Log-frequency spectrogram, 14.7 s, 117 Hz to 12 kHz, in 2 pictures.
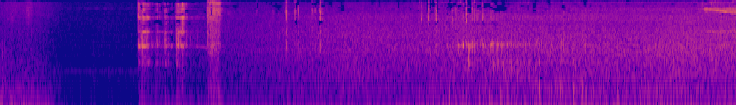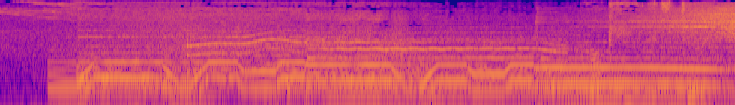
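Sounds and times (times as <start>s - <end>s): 
hissing noise: 0.0s - 14.6s
ice cubes clinking in a glass: 4.2s - 5.7s.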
